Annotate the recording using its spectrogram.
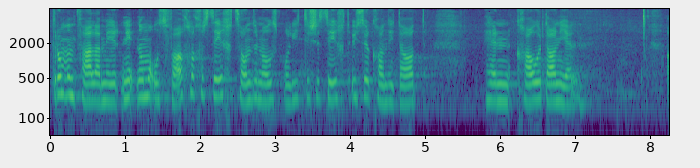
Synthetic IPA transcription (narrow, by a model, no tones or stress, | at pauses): d̥ɾʊmɛmpfɑːləmɪːɾnɪtnʊməʔusfɑχləχəɾsɪχtsɔnd̪əɾnoʊspʰɔlitɪʃəsɪχtysəɾkʰɑndidɑːt | hɛnkʰɑwədɑnjɛl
